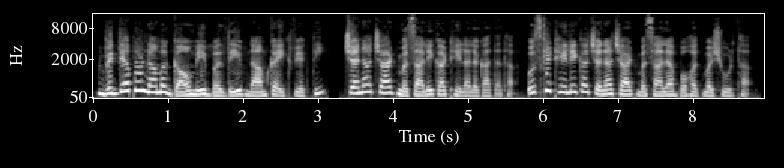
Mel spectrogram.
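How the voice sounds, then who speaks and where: A woman's voice: lowish voice, sing-song, measured pace, hardly any pauses. A woman narrating a scripted moral tale for children in a storytelling style.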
